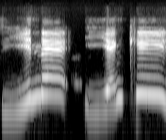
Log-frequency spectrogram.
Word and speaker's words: Yine Yenki: yash so my okay my name is pronounced as yine yankee yankee yes yeah yeah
